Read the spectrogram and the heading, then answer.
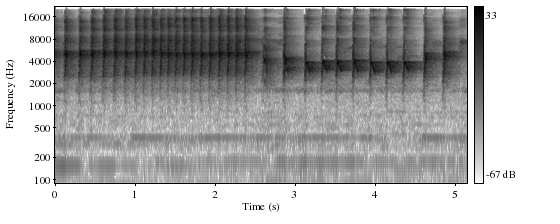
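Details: Grey-cheeked bulbul song: a long fast rattle of crisp ticks, followed by a lower run of rough, slightly whistled notes repeated roughly three times per second.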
